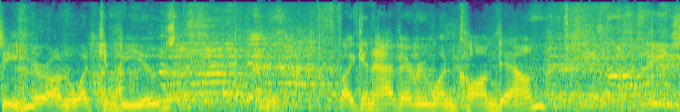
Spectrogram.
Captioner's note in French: voix de l'interprète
